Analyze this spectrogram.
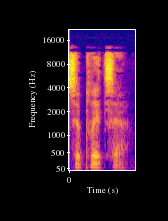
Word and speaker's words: Soplica: C is invariably pronounced soft, like TZ, before all vowels and before consonants, even in cases where it is hard in other languages, as Soplica, pronounced Soplica.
